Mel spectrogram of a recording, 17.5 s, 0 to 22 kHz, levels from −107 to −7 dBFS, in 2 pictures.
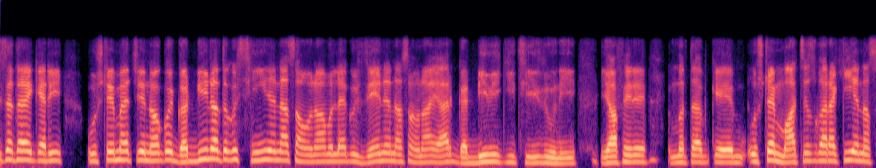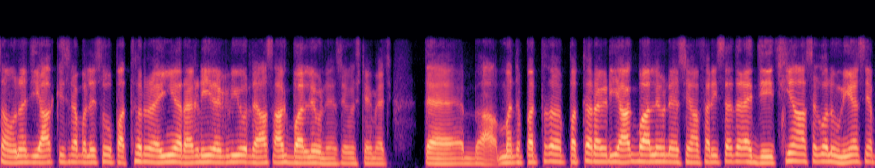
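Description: Throughout the clip, the speech was likely squeezed through Opus compression at a very low rate, with the encoder falling back to its speech-oriented SILK mode, which fits a bitrate of roughly 12 kbps. Working at wideband limits, it discards everything above about 8.5 kHz, so the top end simply stops there. The damage is heavy: consonants lose their crispness and the voice sounds muffled and hoarse.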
